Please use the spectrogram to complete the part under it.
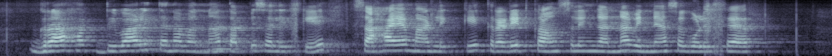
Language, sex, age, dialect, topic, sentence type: Kannada, female, 25-30, Dharwad Kannada, banking, statement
